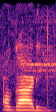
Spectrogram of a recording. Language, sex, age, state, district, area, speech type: Nepali, female, 30-45, West Bengal, Darjeeling, rural, read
